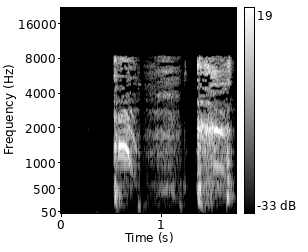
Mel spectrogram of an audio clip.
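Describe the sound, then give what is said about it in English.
A person coughs: two loud, harsh bursts with a softer, longer throat-clearing rasp between them, alone in near silence. “Please pardon me. I just coughed. I just coughed.”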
